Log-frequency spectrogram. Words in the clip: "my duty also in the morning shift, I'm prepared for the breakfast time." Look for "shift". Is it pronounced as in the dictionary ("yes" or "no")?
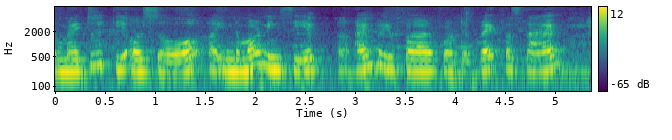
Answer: no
